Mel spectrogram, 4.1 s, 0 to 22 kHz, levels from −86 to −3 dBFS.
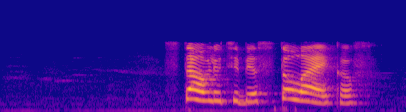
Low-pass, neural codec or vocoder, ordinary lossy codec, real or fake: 5.4 kHz; none; none; real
